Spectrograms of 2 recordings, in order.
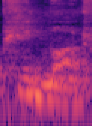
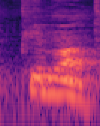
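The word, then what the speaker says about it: Piemonte: italians would call it we kind of butchered it over here in north america and we've always called it piedmont right but really pimonte is the official um it's a way to pronounce that region so barbaresco what's different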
